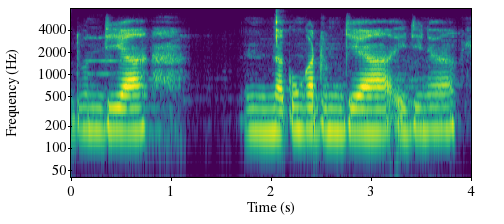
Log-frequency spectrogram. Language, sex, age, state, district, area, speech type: Bodo, female, 30-45, Assam, Baksa, rural, spontaneous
